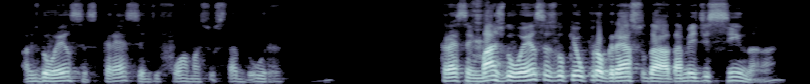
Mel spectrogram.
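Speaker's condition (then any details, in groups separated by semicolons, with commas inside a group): No condition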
